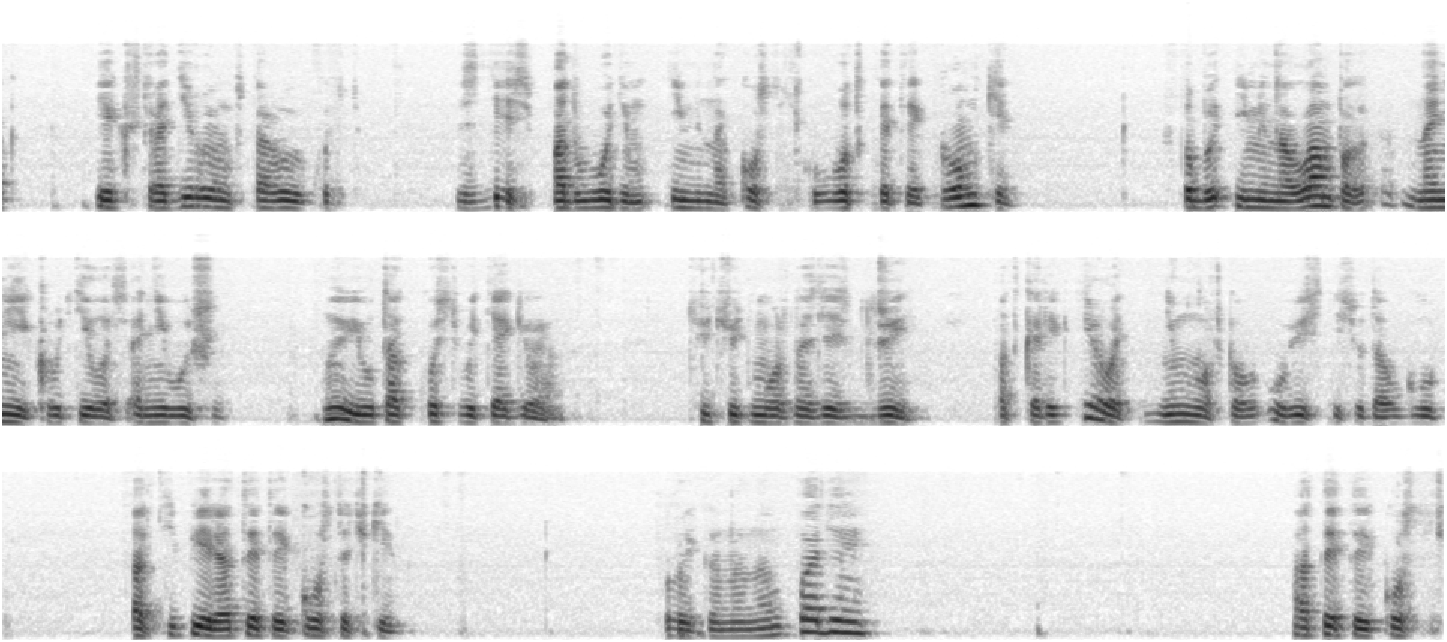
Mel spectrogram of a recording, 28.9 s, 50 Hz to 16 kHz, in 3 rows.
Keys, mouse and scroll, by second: 0.5 e, 3.4 e, 11.7 e, 14.5 click, 15.7 g, 20.3 click, 20.8-21.7 scroll down 2, 21.8 shift+middle click, 23.9 KP_3, 25.3-26.3 scroll up 1, 26.3 scroll up 1, 26.4 shift+middle click, 27.1-28.2 scroll up 1, 28.6 click.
